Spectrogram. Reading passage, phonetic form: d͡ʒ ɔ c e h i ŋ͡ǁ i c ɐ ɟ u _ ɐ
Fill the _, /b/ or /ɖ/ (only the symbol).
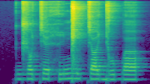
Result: b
